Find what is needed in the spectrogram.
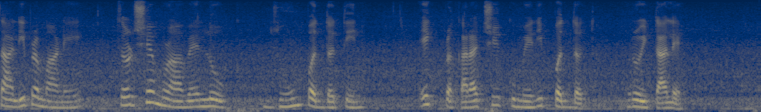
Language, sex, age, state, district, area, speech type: Goan Konkani, female, 18-30, Goa, Salcete, urban, read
